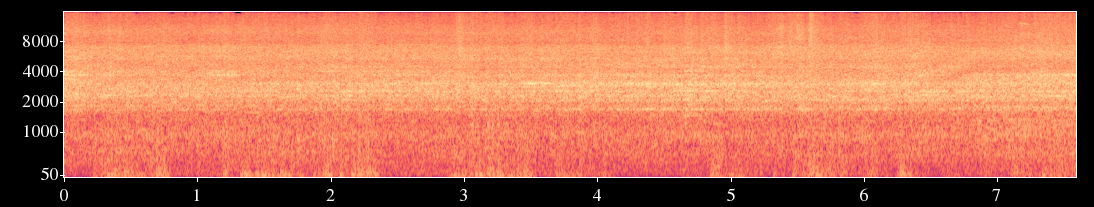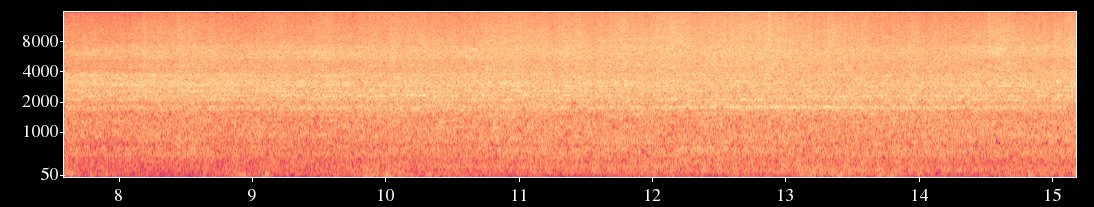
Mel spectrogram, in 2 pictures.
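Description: Two trains running side by side at speed, heard from the open doorway of one: a loud, steady rush of wheel and rail noise, with low buffeting in the first few seconds, growing louder about halfway through.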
